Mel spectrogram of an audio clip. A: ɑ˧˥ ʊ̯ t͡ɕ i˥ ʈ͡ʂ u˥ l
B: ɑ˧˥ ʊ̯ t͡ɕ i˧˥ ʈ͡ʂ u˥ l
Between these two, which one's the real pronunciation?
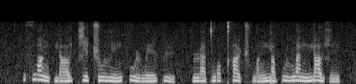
A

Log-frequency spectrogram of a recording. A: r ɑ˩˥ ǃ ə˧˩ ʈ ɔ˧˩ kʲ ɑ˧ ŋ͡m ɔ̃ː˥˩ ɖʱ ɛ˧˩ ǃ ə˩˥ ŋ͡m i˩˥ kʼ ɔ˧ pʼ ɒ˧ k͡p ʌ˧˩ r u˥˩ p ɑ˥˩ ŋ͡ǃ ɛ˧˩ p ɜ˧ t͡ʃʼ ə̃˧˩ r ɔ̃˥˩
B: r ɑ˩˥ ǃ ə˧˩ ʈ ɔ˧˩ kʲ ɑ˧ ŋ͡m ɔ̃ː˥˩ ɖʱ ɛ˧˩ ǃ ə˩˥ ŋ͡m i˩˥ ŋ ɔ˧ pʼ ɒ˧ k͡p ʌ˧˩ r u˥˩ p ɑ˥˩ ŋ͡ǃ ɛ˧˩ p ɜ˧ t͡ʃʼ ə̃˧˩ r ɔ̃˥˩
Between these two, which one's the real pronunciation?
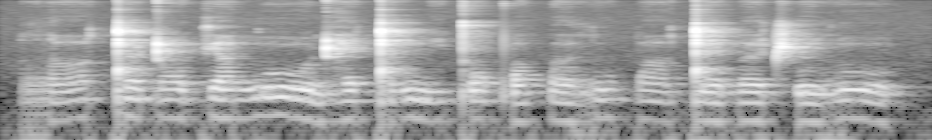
A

